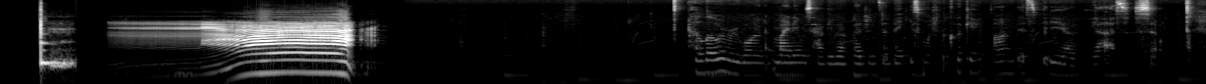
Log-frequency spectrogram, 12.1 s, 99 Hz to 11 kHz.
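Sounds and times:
cow mooing: 1.1 - 3.9.

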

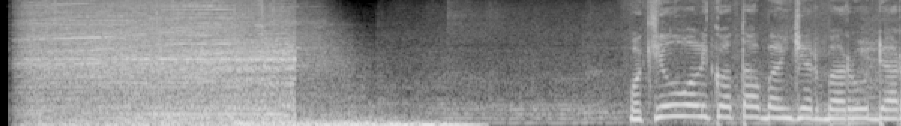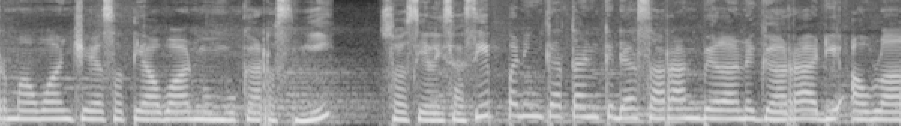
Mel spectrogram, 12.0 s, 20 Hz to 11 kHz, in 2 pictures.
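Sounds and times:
low rumble: 1.0 - 3.3.

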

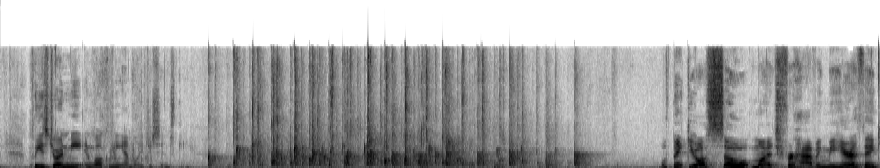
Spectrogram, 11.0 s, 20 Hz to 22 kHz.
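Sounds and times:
audience applauding: 2.6 - 7.6.

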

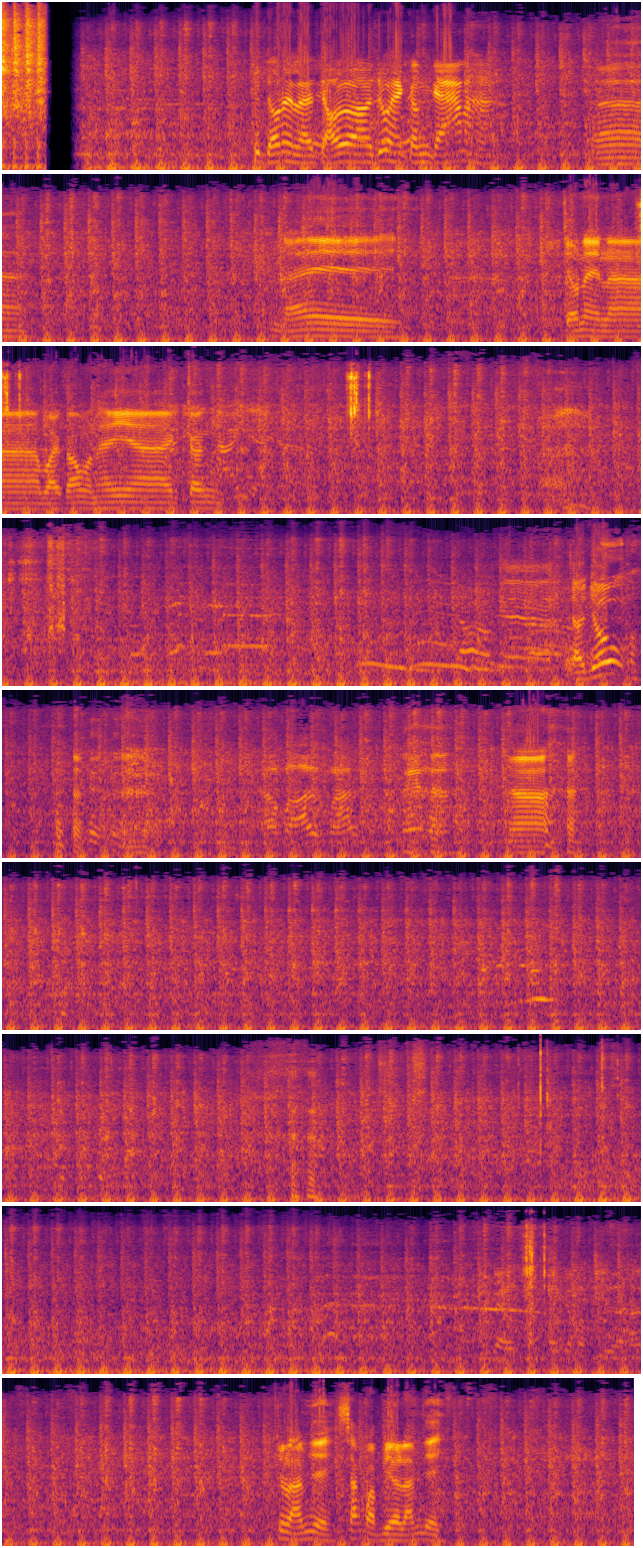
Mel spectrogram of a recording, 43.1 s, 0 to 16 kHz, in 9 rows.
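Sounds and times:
boat engine running: 0.0 - 43.0.

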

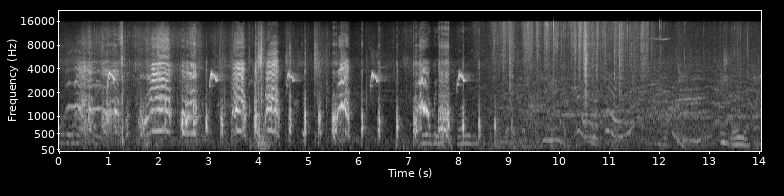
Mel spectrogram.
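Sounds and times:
chicken cackling in alarm: 0.0 - 12.9.

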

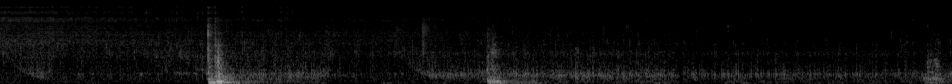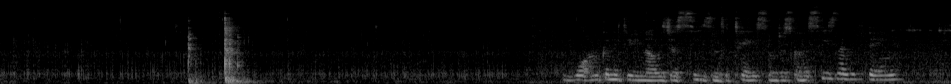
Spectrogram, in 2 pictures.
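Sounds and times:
food simmering in frying pan: 0.0 - 19.0.

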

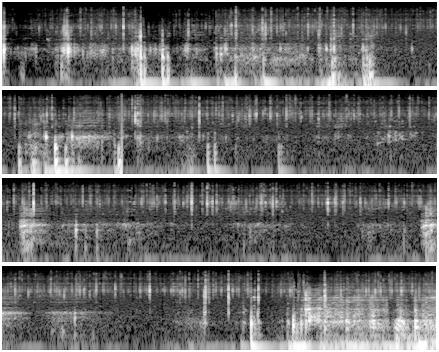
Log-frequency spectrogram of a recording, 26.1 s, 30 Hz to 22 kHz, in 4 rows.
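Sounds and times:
fine underwater clicks crackling: 0.0 - 26.0
rush of moving water: 22.1 - 26.0.

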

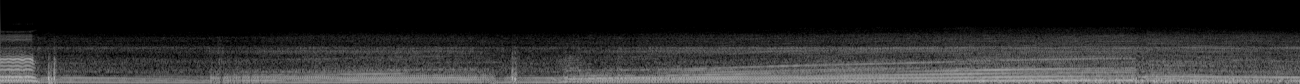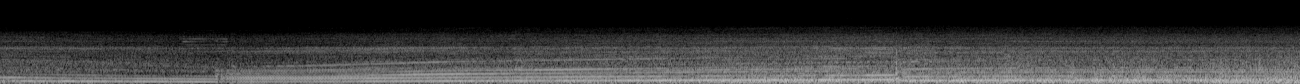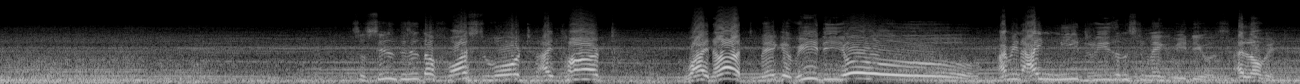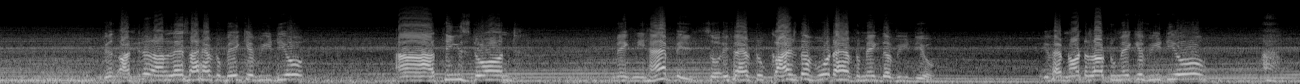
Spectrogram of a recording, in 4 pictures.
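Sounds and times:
motorcycle engine revving: 0.0 - 52.0.

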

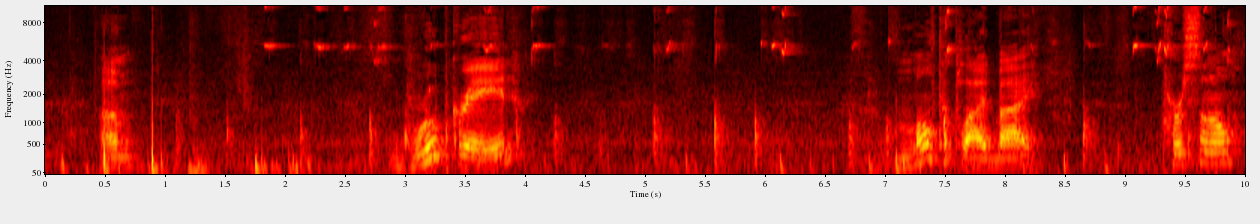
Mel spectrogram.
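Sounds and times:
marker squeaking on whiteboard: 1.5 - 7.8, 8.4 - 10.0.

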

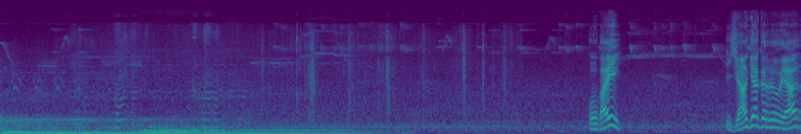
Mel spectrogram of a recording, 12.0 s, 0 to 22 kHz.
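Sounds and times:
low buzzing hum: 0.0 - 6.6
faint bird chirps: 3.2 - 11.5.

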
